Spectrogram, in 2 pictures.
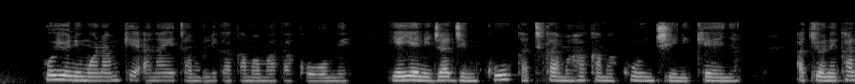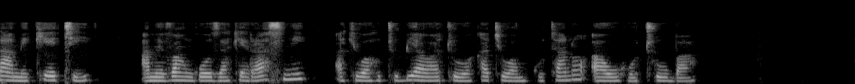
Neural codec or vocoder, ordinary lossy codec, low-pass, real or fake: none; AAC, 32 kbps; 7.2 kHz; real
